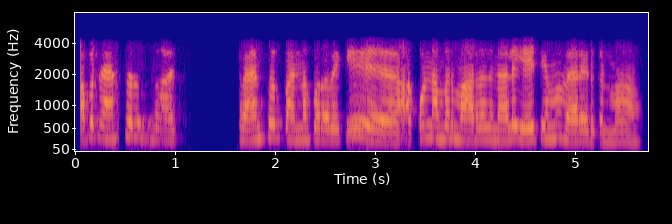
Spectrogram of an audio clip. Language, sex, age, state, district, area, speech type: Tamil, female, 30-45, Tamil Nadu, Kanyakumari, urban, conversation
